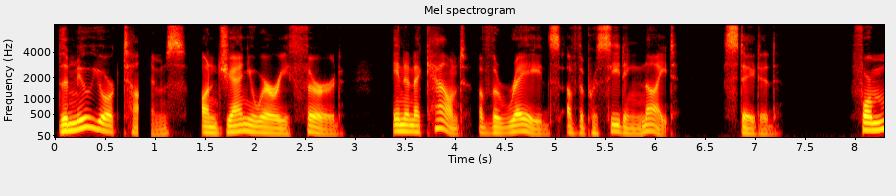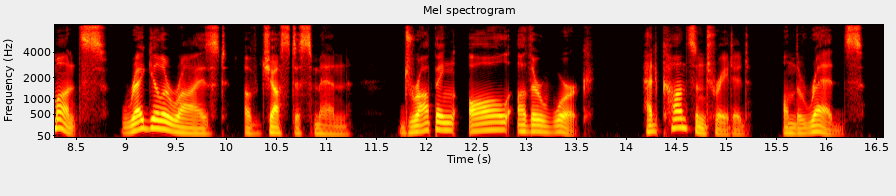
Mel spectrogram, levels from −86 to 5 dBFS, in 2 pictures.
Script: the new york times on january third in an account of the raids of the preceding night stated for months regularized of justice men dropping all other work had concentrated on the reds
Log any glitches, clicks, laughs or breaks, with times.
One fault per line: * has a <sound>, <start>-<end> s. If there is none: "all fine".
* has a dropout, 0.8-1.0 s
